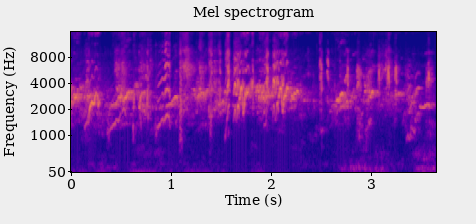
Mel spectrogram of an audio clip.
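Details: Budgie warbling: quick, squeaky chirps and rising whistled notes tumbling together at high pitch, loud and busy, with soft low knocks near the end.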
